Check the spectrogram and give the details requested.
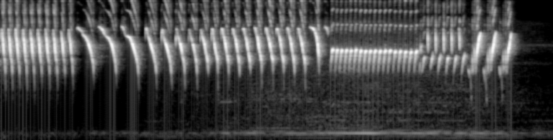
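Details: Singing Belgian canary giving training song: rapid repeated notes, a long series of downslurred whistles, a steady buzzy trill, a few more sweeps, then it stops abruptly.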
